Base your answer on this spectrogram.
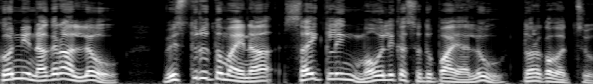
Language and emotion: Telugu, neutral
